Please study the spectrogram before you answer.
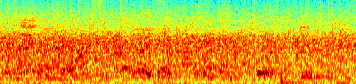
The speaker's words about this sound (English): The door has opened and Orpheus is coming on stage. To the applause of the audience. Filing out, taking their places.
